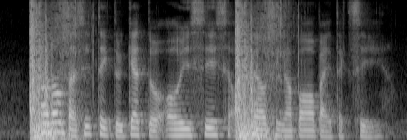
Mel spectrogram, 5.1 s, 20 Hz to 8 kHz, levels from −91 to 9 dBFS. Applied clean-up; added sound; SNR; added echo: none; Boom; -2 dB; none.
